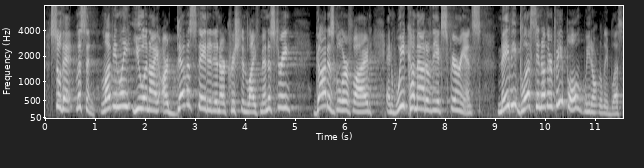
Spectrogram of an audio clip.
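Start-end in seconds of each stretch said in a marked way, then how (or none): none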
